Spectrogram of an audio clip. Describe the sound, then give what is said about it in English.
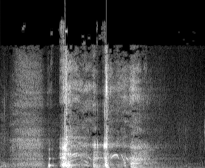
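A short coughing fit: two or three rough, throaty coughs in quick succession, then fading out into quiet. No one speaks. “When we get to heaven, something like this little old cough, it's not going to mean anything.”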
